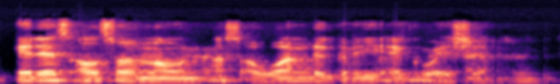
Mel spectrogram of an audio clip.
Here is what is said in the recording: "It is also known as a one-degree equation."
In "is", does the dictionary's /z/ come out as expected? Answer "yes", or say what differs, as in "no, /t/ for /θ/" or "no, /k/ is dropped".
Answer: no, /s/ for /z/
